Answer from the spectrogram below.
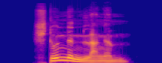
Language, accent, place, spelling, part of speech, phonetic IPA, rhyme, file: German, Germany, Berlin, stundenlangem, adjective, [ˈʃtʊndn̩laŋəm], -ʊndn̩laŋəm, De-stundenlangem.ogg
- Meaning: strong dative masculine/neuter singular of stundenlang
